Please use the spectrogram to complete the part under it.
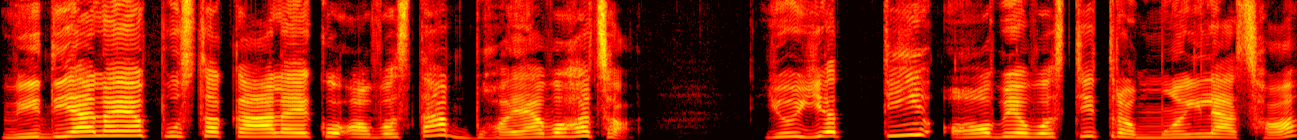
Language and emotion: Nepali, disgusted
